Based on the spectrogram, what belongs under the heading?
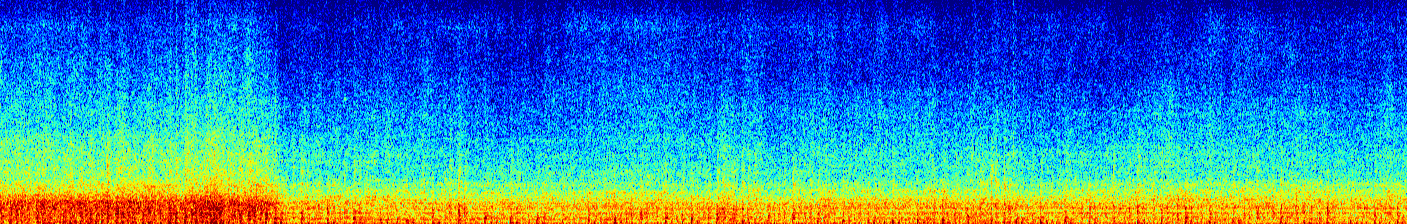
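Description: Indian Railways ICF passenger coach running on the track, its wheels and bogies making a steady running noise over the rails. The noise is louder for the first five seconds or so and then drops suddenly to a lower, steady level.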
